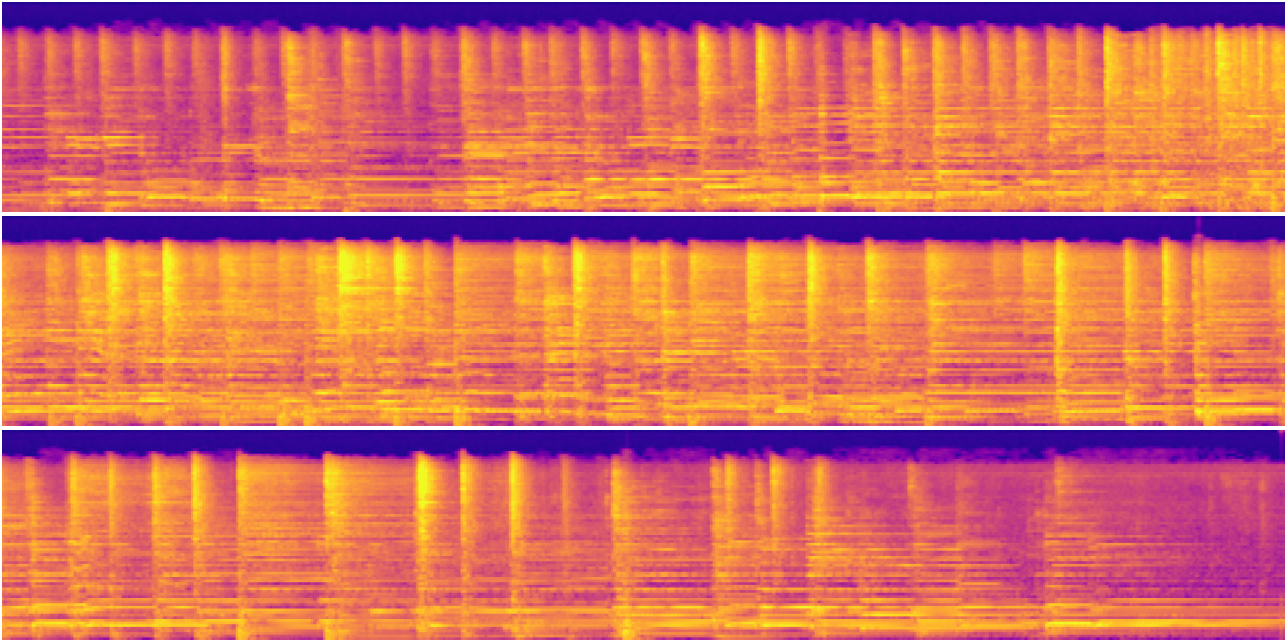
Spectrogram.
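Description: Live rock band playing an instrumental passage: an electric lead guitar over strummed acoustic guitar, with drums and cymbals keeping the beat.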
